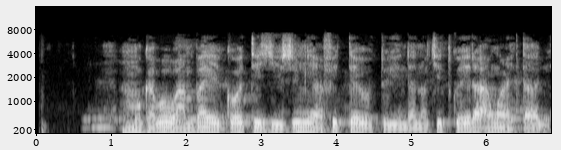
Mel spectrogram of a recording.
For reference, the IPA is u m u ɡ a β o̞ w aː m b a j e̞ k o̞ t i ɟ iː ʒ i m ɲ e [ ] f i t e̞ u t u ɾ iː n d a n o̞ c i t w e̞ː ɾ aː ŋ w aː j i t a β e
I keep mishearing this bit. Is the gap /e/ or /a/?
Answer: a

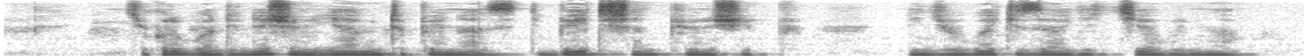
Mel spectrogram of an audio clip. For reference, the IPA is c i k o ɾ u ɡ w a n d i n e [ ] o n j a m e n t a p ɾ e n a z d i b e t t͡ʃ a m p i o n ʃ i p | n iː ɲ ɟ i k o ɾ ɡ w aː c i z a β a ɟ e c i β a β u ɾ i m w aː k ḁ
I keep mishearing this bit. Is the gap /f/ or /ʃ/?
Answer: ʃ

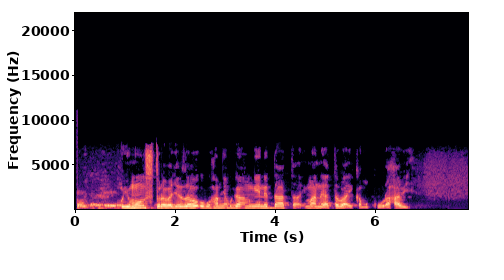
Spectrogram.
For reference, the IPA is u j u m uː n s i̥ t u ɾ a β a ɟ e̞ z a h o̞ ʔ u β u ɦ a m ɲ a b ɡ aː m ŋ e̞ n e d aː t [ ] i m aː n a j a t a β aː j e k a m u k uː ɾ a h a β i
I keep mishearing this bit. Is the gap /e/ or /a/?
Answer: a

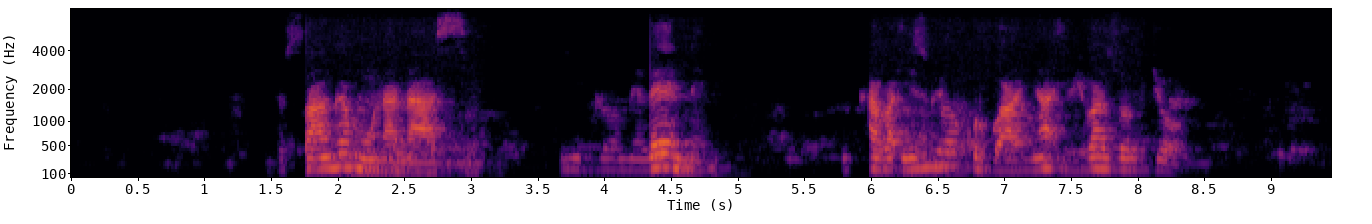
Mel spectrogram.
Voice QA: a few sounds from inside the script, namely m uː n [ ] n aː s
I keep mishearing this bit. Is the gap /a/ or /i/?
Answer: a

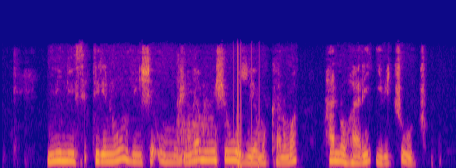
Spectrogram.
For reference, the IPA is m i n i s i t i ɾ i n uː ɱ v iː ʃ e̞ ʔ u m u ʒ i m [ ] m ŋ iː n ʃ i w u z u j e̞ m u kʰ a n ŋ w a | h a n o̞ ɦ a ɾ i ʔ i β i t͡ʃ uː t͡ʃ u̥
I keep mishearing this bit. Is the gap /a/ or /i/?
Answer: a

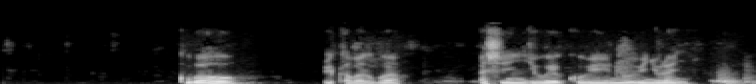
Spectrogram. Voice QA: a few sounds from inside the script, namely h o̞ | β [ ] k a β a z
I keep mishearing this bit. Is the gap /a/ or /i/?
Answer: i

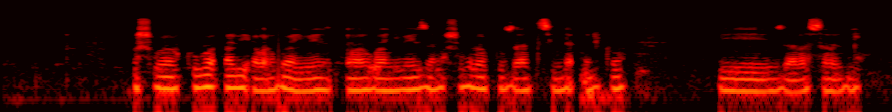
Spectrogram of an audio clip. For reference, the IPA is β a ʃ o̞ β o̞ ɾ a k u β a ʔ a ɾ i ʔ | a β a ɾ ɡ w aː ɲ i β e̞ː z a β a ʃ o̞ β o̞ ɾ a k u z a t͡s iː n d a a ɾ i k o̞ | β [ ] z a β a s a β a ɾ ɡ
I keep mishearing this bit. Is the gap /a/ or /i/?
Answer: i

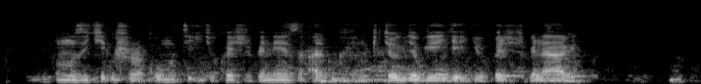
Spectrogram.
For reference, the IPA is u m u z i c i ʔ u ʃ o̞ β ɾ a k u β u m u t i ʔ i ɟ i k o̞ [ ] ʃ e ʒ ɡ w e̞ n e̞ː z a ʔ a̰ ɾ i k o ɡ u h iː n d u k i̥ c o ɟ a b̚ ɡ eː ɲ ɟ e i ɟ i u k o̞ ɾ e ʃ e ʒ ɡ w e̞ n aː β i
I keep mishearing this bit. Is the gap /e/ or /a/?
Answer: e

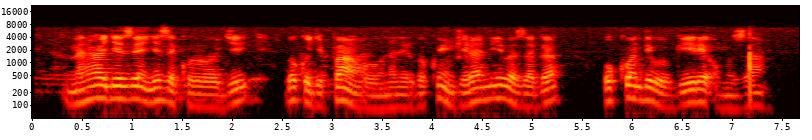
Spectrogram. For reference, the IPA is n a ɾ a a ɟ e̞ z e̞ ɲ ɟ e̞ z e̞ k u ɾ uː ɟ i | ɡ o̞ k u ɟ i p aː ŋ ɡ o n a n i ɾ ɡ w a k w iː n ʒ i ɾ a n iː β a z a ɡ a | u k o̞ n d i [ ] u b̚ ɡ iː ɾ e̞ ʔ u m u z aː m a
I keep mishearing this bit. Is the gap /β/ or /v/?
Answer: β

